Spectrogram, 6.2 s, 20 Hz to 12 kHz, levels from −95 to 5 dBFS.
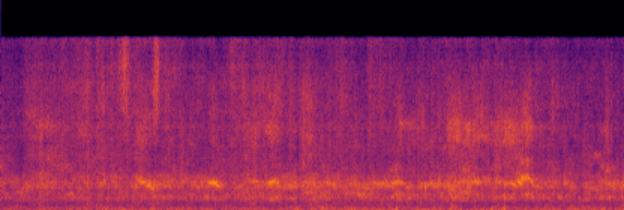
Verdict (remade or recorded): remade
